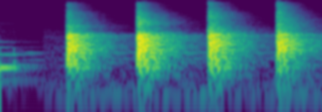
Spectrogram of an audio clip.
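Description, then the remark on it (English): Four sharp hand claps land in a steady, evenly spaced rhythm, each one bright and crisp with a quick decay, clapping back the rhythm of the spoken phrase "skillet cornbread" in a clap-back rhythm game. “For example, if I say, skillet cornbread, you would clap.”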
